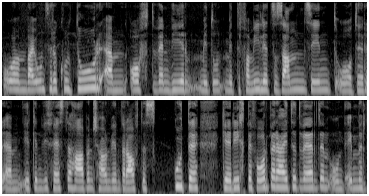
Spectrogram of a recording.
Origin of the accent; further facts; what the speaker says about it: North Macedonia; Ich komme aus Mazedonien.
